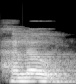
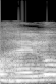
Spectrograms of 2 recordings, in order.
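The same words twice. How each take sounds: First: हेलो said as uh-lo, no h and a short first vowel; the right way: हेलो as a light uh-lo; correct hello. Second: हेलो said as heh-ilo with an h and a gliding ei; the wrong way: हेलो as hei-lo, breathy h up front; wrong hello. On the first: Teacher giving students the correct हेलो, uh-lo. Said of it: "इसका सही pronunciation होता है हेलो". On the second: Teacher warning students off the bad हेलो, heh-ilo. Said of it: "इसको हेलो मत पढ़ना". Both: Shown as a demonstration.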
